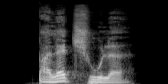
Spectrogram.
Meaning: ballet school
- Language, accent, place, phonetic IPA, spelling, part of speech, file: German, Germany, Berlin, [baˈlɛtˌʃuːlə], Ballettschule, noun, De-Ballettschule.ogg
